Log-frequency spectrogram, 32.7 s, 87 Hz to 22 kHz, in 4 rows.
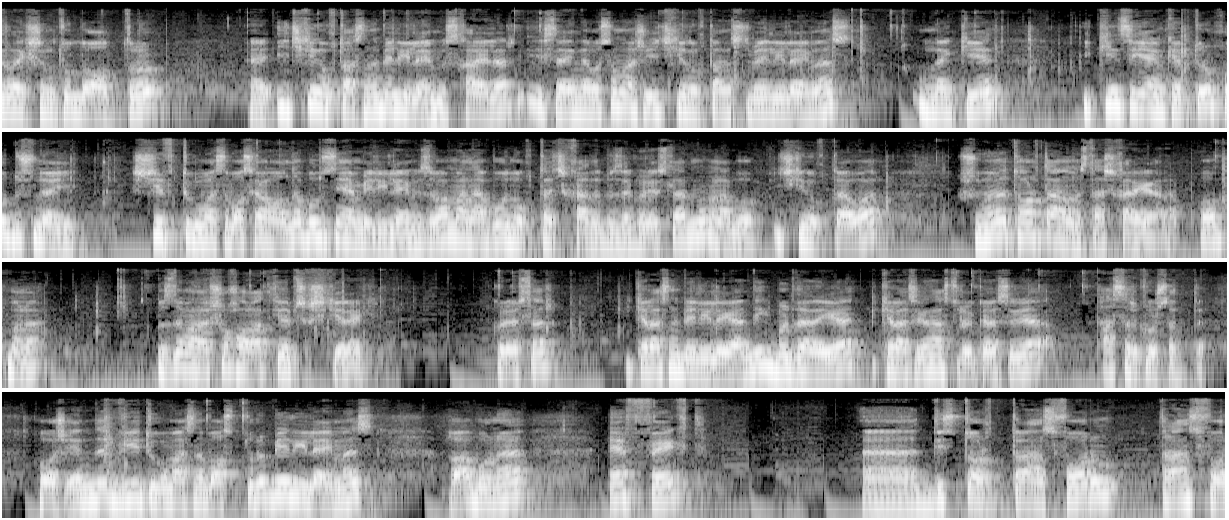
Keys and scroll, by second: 24.4 v.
